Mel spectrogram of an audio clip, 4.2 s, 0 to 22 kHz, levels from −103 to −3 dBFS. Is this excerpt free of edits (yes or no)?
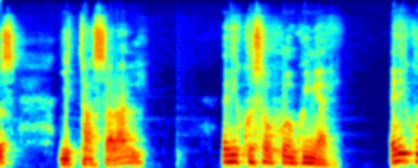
no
